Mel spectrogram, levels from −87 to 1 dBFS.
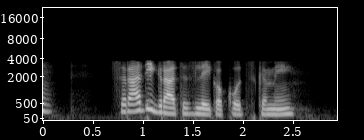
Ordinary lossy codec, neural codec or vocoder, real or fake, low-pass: none; codec, 16 kHz, about 1 kbps, DyCAST, with the encoder's durations; fake; 3.6 kHz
